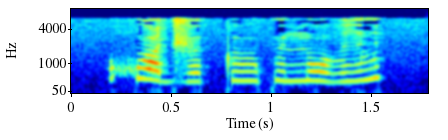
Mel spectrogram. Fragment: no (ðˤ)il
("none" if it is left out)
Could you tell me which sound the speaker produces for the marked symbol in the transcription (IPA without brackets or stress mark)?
ð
